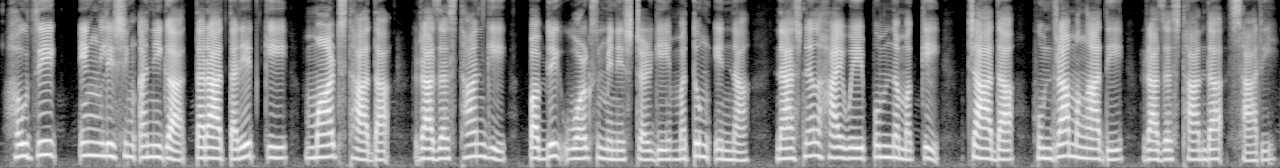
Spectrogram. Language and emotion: Manipuri, neutral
